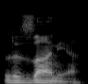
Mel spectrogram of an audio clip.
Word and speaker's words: lasagna: Real G's move in silence like lasagna. So you're talking about the silent G and lasagna?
